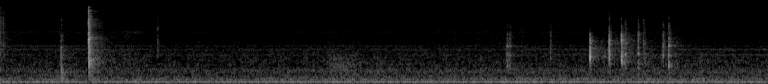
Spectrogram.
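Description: Small clicks and taps of gloved hands handling a compression tester's hose and fittings on an engine during a compression test. There is a sharp click about a second in and a quick run of clicks around six seconds, over a steady low hum.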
